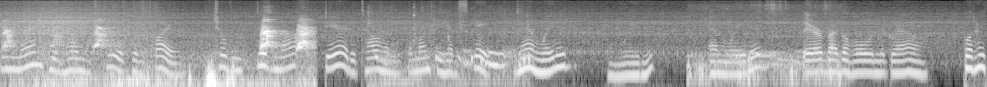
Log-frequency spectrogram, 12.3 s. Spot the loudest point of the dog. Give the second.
3 s.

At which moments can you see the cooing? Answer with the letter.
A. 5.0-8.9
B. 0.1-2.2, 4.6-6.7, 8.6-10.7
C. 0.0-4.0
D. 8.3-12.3
B.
